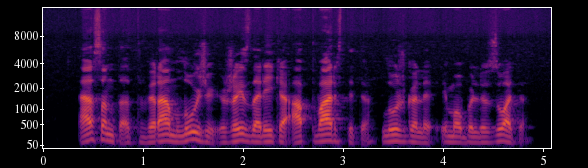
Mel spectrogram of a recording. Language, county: Lithuanian, Kaunas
